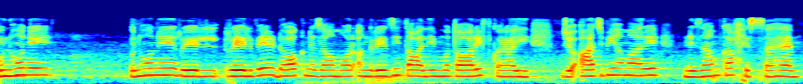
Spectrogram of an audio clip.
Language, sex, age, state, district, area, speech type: Urdu, female, 18-30, Bihar, Gaya, urban, spontaneous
